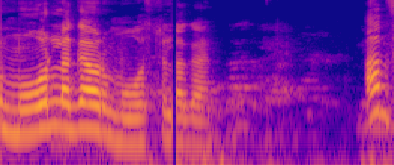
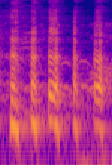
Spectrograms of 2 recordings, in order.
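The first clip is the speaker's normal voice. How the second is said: short chuckle at his own silly demo; quiet burst of amused laughter; 7 dB quieter than usual. Real, not acted. Teacher laughing after breaking a word wrongly, amused chuckle.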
